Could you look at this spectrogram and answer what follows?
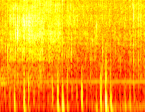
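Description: Cutlets sizzling in a frying pan on the stove, a steady crackle of hot fat with brief louder pops and spatters, close and alone without talk.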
